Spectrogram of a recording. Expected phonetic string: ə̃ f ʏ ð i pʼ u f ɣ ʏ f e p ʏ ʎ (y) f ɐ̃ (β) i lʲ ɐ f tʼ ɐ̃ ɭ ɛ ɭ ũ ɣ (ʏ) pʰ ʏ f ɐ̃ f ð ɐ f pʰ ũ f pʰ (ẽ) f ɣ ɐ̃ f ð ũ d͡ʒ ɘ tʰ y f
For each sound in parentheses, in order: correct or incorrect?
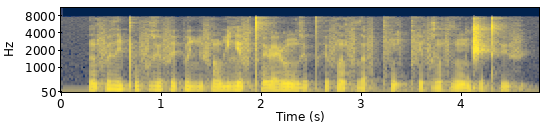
correct, correct, correct, correct

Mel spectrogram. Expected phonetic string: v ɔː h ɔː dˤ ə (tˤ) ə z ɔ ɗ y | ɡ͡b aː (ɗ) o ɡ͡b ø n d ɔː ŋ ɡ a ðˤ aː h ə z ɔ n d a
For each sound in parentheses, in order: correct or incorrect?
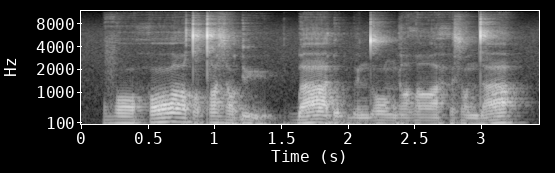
correct, correct

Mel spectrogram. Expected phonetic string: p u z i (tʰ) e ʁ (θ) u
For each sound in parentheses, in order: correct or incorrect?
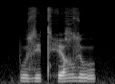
correct, incorrect

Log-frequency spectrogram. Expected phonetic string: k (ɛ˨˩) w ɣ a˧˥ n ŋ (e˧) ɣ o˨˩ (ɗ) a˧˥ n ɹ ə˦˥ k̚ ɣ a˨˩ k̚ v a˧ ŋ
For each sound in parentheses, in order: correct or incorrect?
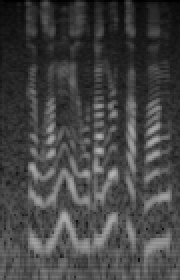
correct, incorrect, correct

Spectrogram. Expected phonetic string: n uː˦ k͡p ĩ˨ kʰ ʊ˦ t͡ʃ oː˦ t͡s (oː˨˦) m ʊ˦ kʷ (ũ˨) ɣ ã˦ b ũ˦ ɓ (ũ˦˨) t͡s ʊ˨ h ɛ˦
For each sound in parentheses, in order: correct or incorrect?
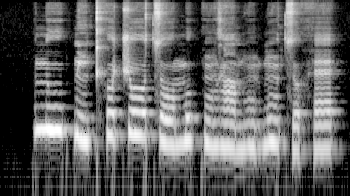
incorrect, correct, correct

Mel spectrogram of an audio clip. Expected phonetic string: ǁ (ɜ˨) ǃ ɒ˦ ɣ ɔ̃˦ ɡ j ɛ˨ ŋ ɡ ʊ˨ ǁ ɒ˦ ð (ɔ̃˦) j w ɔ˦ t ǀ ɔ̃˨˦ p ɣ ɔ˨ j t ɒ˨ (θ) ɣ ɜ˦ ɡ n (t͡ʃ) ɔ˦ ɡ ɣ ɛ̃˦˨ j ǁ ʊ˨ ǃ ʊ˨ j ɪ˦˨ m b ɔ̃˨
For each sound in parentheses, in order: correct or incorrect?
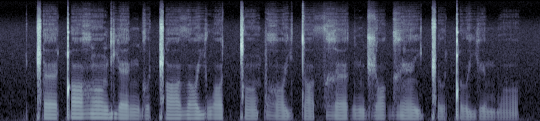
correct, incorrect, correct, incorrect

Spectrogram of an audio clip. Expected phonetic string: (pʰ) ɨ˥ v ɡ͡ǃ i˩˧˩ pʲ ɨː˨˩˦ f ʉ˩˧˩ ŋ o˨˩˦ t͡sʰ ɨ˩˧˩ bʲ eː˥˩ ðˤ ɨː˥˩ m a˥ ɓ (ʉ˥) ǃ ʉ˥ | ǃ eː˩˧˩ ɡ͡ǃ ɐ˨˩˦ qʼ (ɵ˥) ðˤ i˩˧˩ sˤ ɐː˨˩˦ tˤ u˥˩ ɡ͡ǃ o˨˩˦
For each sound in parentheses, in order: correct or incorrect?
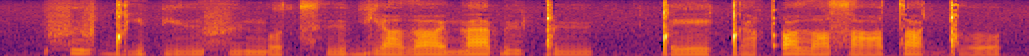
incorrect, correct, correct

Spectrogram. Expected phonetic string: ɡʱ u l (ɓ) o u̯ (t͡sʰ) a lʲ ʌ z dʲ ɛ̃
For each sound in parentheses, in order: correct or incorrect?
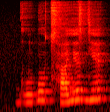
correct, correct

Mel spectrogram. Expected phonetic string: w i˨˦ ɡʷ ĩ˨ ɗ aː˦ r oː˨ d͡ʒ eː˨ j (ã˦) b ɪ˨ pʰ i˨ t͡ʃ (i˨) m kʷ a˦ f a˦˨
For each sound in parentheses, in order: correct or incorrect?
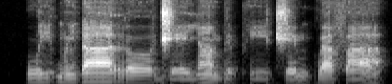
correct, incorrect

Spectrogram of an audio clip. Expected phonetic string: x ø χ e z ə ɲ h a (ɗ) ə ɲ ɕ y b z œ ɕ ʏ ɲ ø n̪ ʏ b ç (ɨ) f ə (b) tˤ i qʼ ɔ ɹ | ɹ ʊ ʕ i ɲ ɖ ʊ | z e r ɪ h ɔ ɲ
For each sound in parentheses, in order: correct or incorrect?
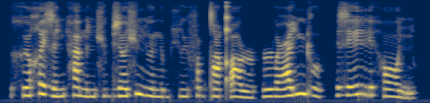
incorrect, incorrect, correct

